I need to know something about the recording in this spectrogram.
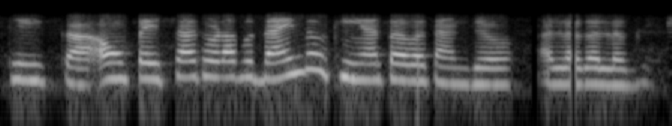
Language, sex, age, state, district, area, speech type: Sindhi, female, 18-30, Maharashtra, Thane, urban, conversation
